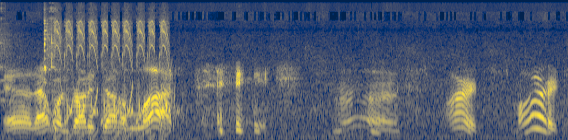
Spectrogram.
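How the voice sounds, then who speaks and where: Quirky, geeky computer whiz, noisy background. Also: male voice, fairly high pitch, very animated, extremely slow, exaggerated voice. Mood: impressed, teasing. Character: geeky, chuckling, eager male computer-search expert. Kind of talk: video game cutscene dialogue.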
